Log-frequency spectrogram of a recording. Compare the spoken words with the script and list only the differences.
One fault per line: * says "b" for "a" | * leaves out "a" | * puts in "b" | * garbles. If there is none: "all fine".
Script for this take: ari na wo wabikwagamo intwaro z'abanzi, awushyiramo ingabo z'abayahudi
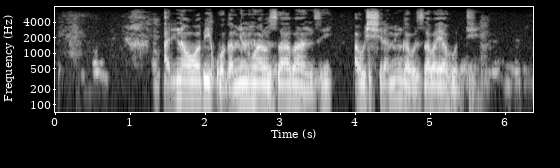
all fine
